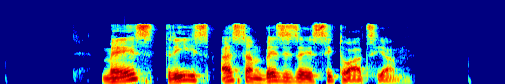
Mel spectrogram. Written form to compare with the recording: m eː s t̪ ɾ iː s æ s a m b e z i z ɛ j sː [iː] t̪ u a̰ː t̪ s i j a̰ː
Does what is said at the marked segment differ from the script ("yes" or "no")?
yes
